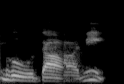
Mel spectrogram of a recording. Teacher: bhu maha prana as well as dirgha, ta dirgha, ni hrisva.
